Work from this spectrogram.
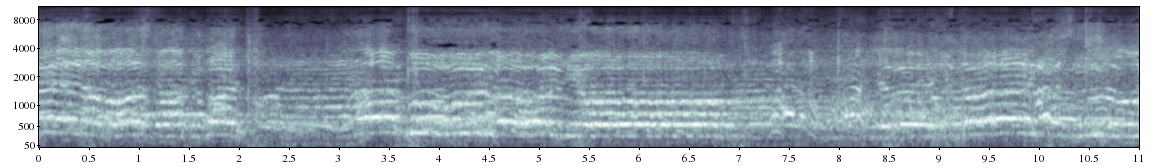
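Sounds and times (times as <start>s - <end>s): men chanting a lament: 0.0s - 11.0s.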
